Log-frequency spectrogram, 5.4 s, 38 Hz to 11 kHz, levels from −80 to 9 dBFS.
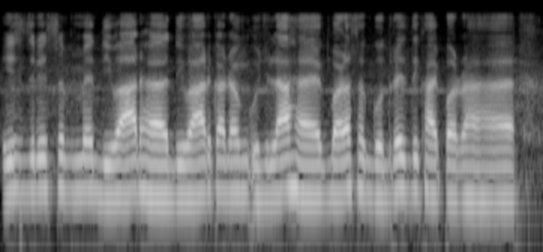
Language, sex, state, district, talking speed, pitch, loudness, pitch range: Hindi, male, Jharkhand, Garhwa, 190 wpm, 140 Hz, -16 LUFS, 135-150 Hz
